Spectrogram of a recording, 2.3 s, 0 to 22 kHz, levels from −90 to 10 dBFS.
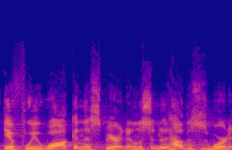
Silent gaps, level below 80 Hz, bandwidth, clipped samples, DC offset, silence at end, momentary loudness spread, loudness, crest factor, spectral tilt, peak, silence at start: none; -68 dBFS; 11.5 kHz; under 0.1%; under 0.1%; 0 s; 6 LU; -18 LUFS; 16 dB; -5.5 dB/octave; -2 dBFS; 0.05 s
